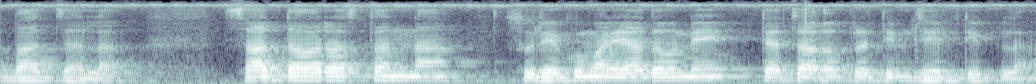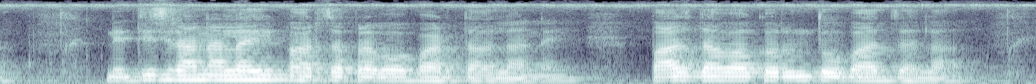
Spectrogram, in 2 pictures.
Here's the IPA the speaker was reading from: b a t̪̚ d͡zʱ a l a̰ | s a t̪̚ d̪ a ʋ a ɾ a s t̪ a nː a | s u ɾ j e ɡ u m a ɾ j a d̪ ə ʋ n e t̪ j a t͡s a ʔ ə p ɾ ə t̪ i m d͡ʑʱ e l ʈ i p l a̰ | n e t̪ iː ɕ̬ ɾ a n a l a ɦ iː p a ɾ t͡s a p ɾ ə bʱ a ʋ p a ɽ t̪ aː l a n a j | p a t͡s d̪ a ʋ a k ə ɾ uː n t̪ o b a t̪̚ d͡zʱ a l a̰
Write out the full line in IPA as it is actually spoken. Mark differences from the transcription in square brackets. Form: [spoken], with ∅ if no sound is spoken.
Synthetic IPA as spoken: b a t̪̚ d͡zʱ a l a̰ | s a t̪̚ d̪ a ʋ a ɾ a s t̪ a nː a | s u ɾ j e [k] u m a ɾ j a d̪ ə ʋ n e t̪ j a t͡s a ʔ ə p ɾ ə t̪ i m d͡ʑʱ e l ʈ i p l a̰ | n e t̪ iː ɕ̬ ɾ a n a l a ɦ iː p a ɾ t͡s a p ɾ ə bʱ a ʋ p a ɽ t̪ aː l a n a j | p a t͡s d̪ a ʋ a k ə ɾ uː n t̪ o b a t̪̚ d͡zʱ a l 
